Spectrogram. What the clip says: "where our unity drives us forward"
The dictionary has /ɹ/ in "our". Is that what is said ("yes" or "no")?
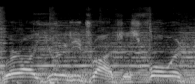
yes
